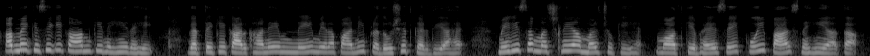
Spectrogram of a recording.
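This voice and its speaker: A woman's voice: high-pitched, moderate pace, dull audio, lightly acted. A woman reading the part of a dying, polluted river as a weary female figure, in a sorrowful, pleading manner.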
